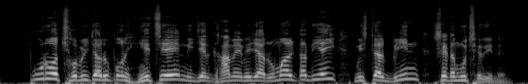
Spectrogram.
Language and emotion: Bengali, disgusted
